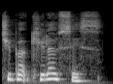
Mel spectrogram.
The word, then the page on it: tuberculosis: British English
